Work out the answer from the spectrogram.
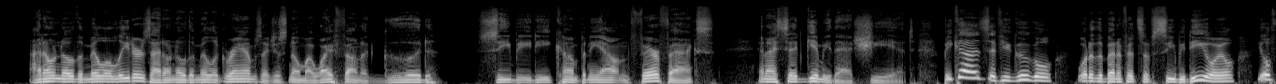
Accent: American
